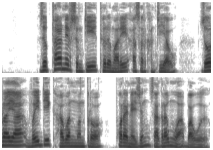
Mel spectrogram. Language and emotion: Bodo, neutral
